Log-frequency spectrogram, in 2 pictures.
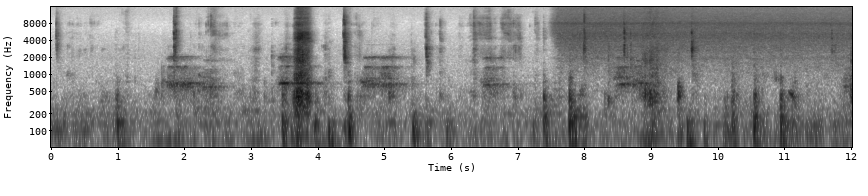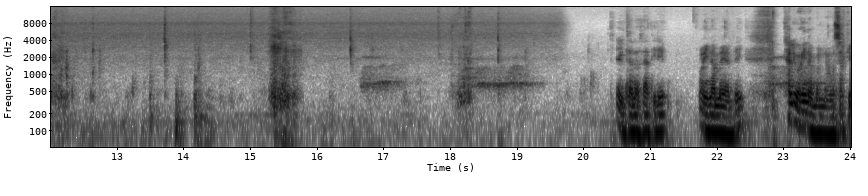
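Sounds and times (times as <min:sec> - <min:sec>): wet chewing and lip smacks: 0:01.6 - 0:10.4, 0:14.9 - 0:17.0
steady hiss: 0:07.5 - 0:19.8.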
